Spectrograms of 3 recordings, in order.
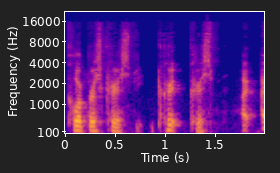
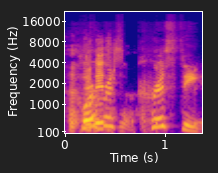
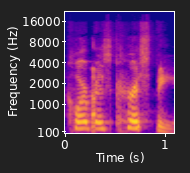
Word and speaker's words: Corpus Christi: Coming off of a successful road trip where they beat Billings and they beat Corpus Christ. I keep I keep mispronouncing Corpus Christi. Not Corpus Krispy, although they're now Coco Crisp, former outfielder.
